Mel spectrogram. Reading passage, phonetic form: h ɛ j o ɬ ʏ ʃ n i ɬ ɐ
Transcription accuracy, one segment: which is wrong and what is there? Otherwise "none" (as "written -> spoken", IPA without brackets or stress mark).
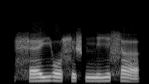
none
